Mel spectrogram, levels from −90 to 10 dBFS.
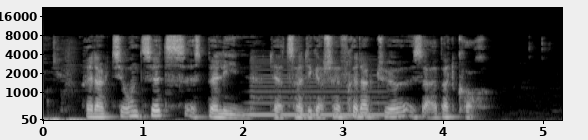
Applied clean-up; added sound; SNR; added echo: classical method log-MMSE.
